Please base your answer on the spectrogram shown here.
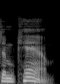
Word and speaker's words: AMCM: The anti-magic countermeasure or AMCM, pronounced AMCAM, was a special barrier that protects the Skinfax C from any known magical attack that was used by the 3 factions.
